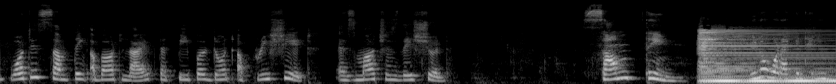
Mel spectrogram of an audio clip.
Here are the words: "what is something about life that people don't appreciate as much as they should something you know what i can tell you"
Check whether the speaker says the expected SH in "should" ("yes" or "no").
yes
